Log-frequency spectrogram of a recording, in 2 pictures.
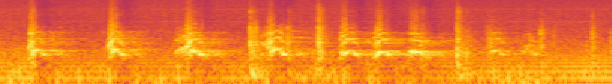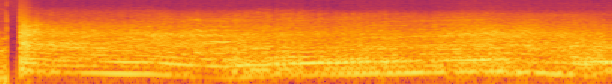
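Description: A dog barks repeatedly in quick bursts, then the scene cuts abruptly to a car engine starting and rumbling steadily as a man takes his car and drives away in heavy, hot weather, a fairly loud, continuous hum.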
